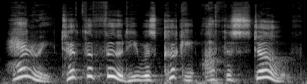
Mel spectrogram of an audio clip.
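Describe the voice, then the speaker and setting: A woman's voice: a little high, very animated, unhurried, slightly rough. A woman hosting a children's bedtime story, reading aloud with affectionate, chatty asides and exclamations for young listeners. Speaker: children's bedtime story host and cooking teacher.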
